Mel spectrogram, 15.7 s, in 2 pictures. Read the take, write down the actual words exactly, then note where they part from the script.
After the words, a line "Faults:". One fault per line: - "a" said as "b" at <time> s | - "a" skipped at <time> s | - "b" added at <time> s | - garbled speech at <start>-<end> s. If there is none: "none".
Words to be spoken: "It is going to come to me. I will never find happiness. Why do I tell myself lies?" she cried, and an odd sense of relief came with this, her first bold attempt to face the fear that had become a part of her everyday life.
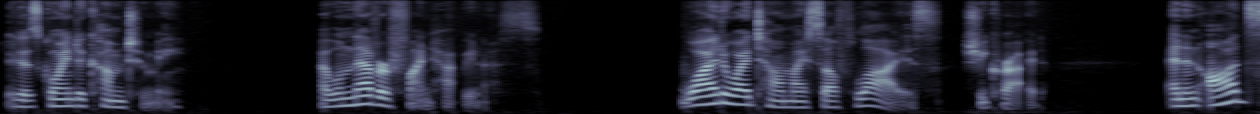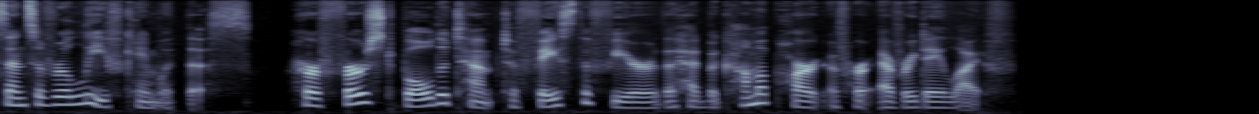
"It is going to come to me. I will never find happiness. Why do I tell myself lies?" she cried, and an odd sense of relief came with this, her first bold attempt to face the fear that had become a part of her everyday life.
Faults:
none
